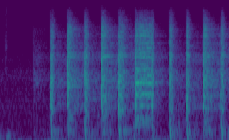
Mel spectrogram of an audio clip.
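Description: Unprocessed acoustic hi-hats in a choppy pattern tick along steadily, about a dozen short, crisp hits in a tight rhythm, quiet and alone.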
